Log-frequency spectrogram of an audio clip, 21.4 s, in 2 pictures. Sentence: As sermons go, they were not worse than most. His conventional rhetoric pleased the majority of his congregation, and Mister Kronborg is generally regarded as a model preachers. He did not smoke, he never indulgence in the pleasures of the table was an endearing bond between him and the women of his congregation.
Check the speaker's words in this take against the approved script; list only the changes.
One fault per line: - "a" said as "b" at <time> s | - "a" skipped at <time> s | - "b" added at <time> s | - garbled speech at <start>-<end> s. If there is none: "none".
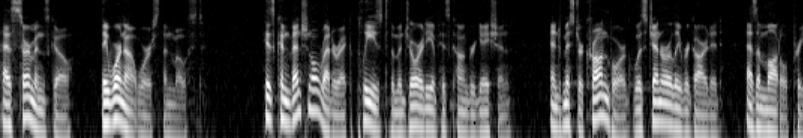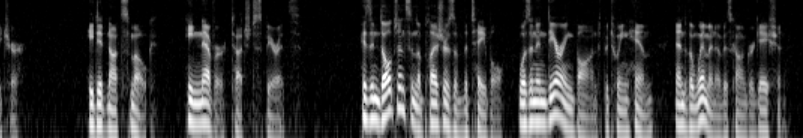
- "is" said as "was" at 8.4 s
- "preachers" said as "preacher" at 10.5 s
- "touched spirits His" added at 13.8 s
